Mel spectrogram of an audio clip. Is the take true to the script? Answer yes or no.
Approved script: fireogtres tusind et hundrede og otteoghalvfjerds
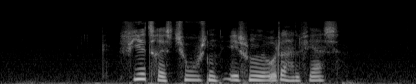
yes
